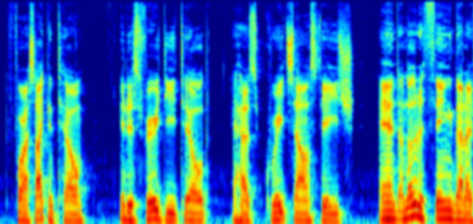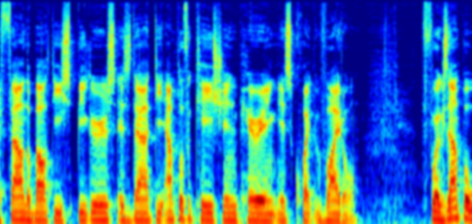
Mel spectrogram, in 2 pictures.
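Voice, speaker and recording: A young man speaks to camera as an equipment reviewer. His voice sits at a middle pitch, and he explains things in a measured, conversational way. The recording comes from a small, acoustically treated studio. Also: a little mellow. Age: young adult. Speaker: video host and audio equipment reviewer. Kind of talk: presenter-style product review to camera.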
